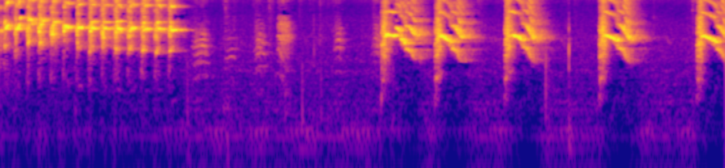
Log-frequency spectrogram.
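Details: A white zebra finch gives a fast, buzzy chatter, then a string of loud, nasal, toy-trumpet calls about every half second.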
